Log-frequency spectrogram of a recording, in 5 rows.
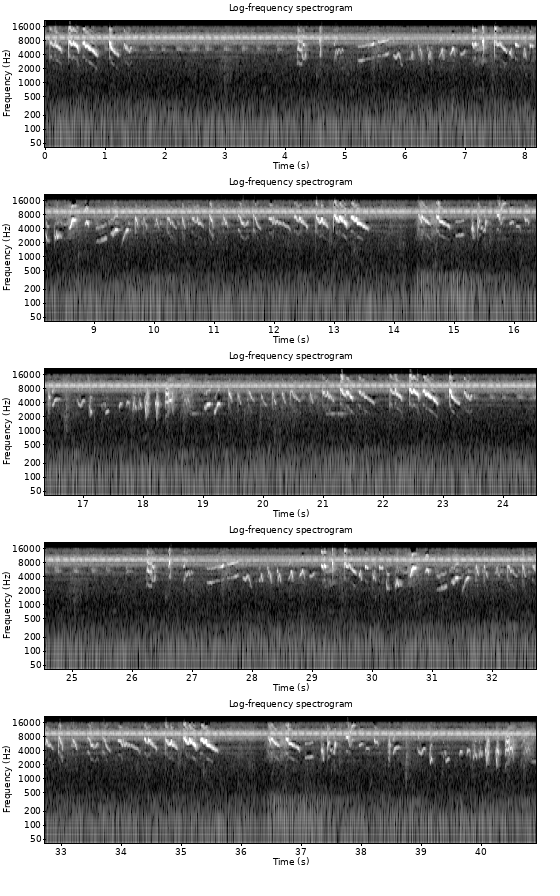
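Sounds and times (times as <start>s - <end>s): steady high-pitched hum: 0.0s - 40.9s.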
